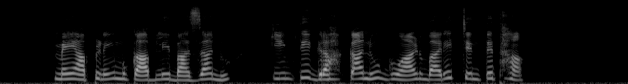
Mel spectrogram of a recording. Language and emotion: Punjabi, fearful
